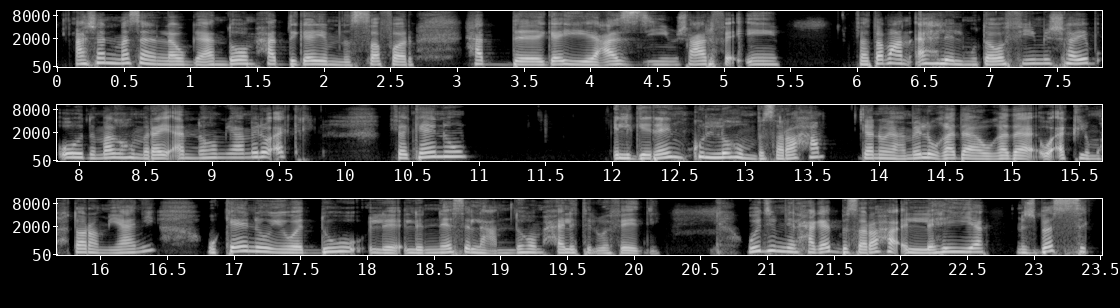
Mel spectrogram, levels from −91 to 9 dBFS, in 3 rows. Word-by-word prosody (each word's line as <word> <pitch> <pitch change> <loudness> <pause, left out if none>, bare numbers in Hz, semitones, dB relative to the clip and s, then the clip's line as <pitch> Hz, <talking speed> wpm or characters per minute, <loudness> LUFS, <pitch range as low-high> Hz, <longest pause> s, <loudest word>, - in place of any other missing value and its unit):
عشان 255 +4 +2
مثلًا 240 -6 +1
لو 180 0 +2
ج - - -9
عندهم 205 +6 +1
حد 200 -4 -1
جاي 195 0 +2
من 170 -2 -7
السفر، 175 +2 +1 0.4
حد 180 -5 -4 0.3
جاي 185 -1 +2
يعزّي 175 0 +1
مش 175 +2 -6
عارفة 195 +2 +1
إيه، 185 +1 -3 0.6
فطبعًا 225 +4 +1
أهل 230 0 +3
المتوفي 190 +4 -1
مش 235 +1 -2
هيبقوا 235 0 +2
دماغهم 220 0 -1
رايقة 195 +1 +2
إنهم 215 +2 -4
يعملوا 255 +3 0
أكْل 270 - -11 0.6
فكانوا 275 +7 +1 1.2
الجيران 200 +5 +2
كُلّهم 240 -4 +2
بصراحة 180 +9 0 0.3
كانوا 200 -1 +2
يعملوا 190 +4 +1
غدا، 190 -2 +2
وغدا 175 +2 +2
وأكْل 185 -3 0
مُحترَم 175 0 -3
يعني، 185 - -3 0.4
وكانوا 245 -3 +2
يودّوه 175 +6 0
ل 165 -2 0
للناس 170 +5 -1
اللي 180 -5 0
عندهم 165 +6 -4
حالة 175 0 0
الوفاة 145 0 -2
دي، 125 -1 -14 0.6
ودي 260 +5 +2
من 240 -3 0
الحاجات 205 +1 +2
بصراحة 200 0 +1
اللي 170 -2 +2
هي 215 +2 +1 0.2
مش 170 -3 -3
بس 230 -1 +1
195 Hz, 135 wpm, -17 LUFS, 175-225 Hz, 1.2 s, أهل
